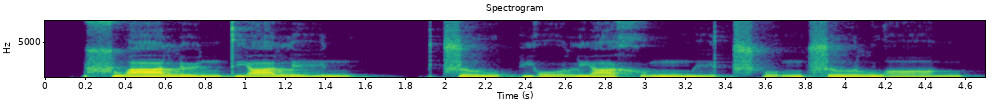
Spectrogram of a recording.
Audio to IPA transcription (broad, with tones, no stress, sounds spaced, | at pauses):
ʂ w ä˥ l y˥ n t̪ j ä˥ l i˥˩ n | t͡s ɹ̩˥˩ u˥ p j o˨˩ ʊ̯ l j ä˧˥ x ʊ˧˥ ŋ m i˨˩ t͡sʰ ʊ˧˥ ŋ s ɹ̩˥ l w ɑ˥ ŋ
